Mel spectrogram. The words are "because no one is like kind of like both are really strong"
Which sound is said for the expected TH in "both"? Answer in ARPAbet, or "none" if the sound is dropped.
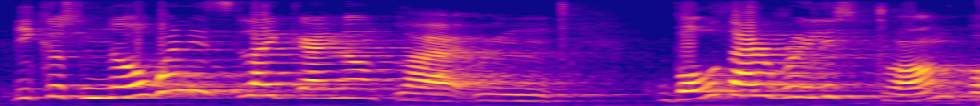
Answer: T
